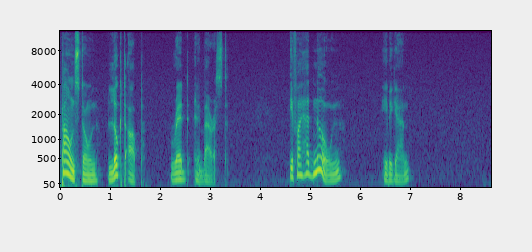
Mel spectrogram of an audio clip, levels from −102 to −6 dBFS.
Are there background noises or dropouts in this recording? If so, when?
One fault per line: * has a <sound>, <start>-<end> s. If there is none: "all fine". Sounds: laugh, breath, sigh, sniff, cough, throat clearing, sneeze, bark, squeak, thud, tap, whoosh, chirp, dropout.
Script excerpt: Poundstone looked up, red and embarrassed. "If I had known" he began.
all fine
